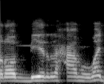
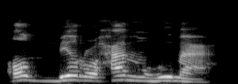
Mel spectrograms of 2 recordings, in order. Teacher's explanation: karena ada hamzah wasol inilah huruf ro jadi tebal begitu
